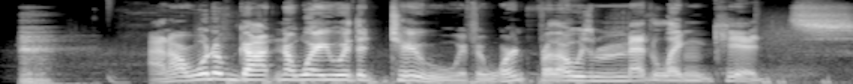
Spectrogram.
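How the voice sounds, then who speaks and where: Using a put-on character voice, a man talks at a fairly slow pace in a high pitch with hardly any pauses. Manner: theatrical, menacing.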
